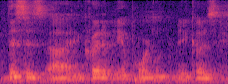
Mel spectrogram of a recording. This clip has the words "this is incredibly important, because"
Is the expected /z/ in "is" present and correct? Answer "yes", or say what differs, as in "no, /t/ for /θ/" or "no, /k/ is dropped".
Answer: yes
